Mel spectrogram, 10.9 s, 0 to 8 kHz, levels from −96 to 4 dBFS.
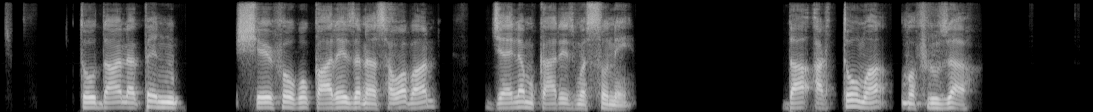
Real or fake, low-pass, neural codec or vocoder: fake; 7.2 kHz; codec, 16 kHz, 1 kbps, X-Codec, HuBERT features, trained on LibriSpeech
